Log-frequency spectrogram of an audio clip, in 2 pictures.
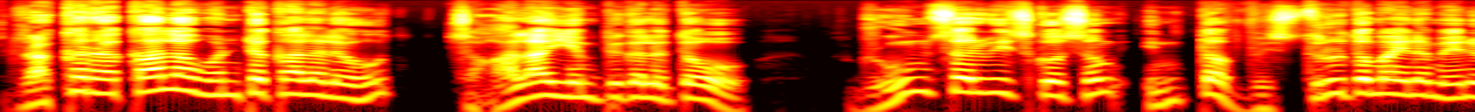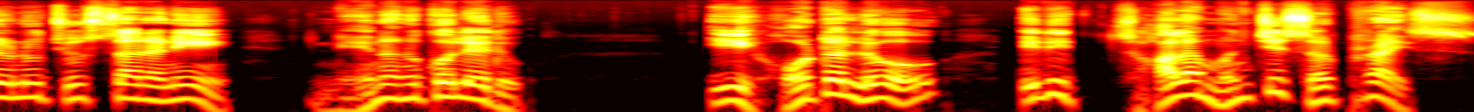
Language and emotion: Telugu, surprised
